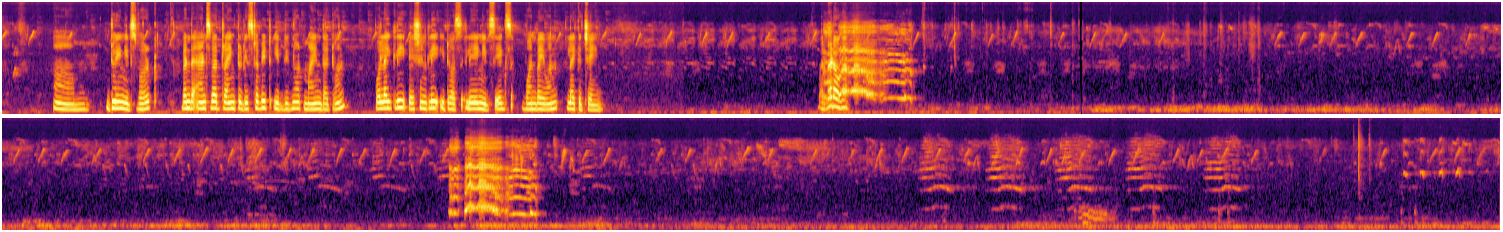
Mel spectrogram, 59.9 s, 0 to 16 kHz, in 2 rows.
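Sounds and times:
small birds chirping: 0.0 - 59.9
rooster crowing: 16.4 - 18.4, 38.9 - 40.8.

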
